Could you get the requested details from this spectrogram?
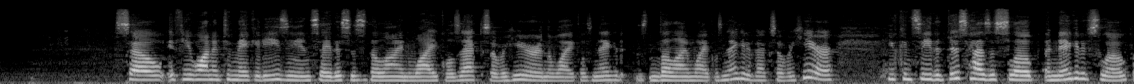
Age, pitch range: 40-59, 195-235 Hz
